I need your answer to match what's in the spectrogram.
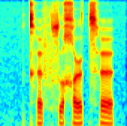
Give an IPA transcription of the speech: kʰœ˨˩˦fsʷə˨˥χə˞˨˥ t͡sʰœ˦˨

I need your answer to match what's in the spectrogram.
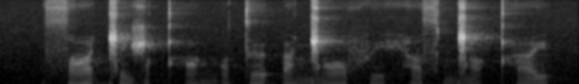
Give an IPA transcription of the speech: sˤaɪ̯ǁeʒə qʰɔŋɔtə ʔaŋ͡ǁɔfe hesˤŋ͡ǁa qʰe

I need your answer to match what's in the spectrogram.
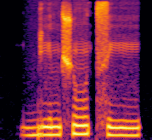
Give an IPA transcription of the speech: ɡ͡bi˨nʃũ˦ t͡si˨

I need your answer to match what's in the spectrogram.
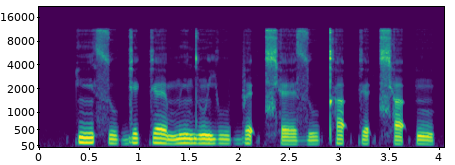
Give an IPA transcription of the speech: kĩ˦sʰu˨ɡe˦˨ kɛ˦˨mĩ˦ dũ˦ju˦bɛ˦ʔt͡ɕʰɛ˨ zu˨kʰä˦ʔ kɛ˦ʔt͡ɕʰä˦ʔpũ˦˨

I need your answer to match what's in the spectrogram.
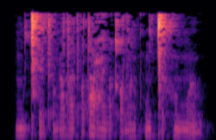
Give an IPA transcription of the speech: ŋʷɛǀʰɛtʼɐ̃ɡʷi dˤɘjtʼutˤu ʕẽwiqʼɐdˤũ ɾʏkʷʼɐ̃ ǀɐhũ ŋʷɐ̃u̯

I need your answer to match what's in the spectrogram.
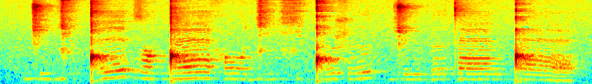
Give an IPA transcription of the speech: ɖ͡ʐid͡ʑʊǃʼɛːʔzɒ ŋ͡ǃæːhɔː d͡ʑi ɕɪɡ͡ǃʊʂəː | ɖ͡ʐɪːʔəːtæːŋǃæː

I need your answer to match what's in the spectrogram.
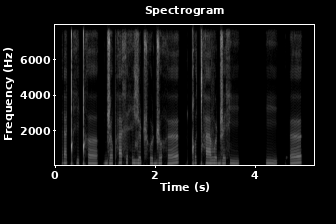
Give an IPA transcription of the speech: ɾaǃʰiǃʰʌ | ɖ͡ʐʌpʰaxehi ʑœʈ͡ʂʰuɖ͡ʐo hœ | ǃoǀʰavo ɖ͡ʐexi | i | ʔœ

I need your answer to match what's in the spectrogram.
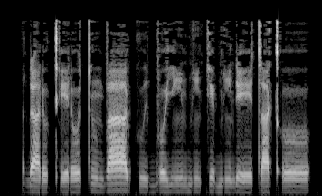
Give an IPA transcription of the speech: ɗa˨ɾʊ˨˦kʼe˨ɾo˦ tũ˦ baː˦kʷi˨ bo˦jĩ˦ bĩ˦kɪ˦ bĩ˨ɗeː˨ta˦ kʼoː˦

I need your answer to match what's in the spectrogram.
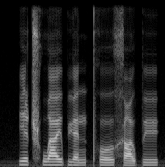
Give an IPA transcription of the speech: i˦ʈ͡ʂʰwa˦ɪ̯pɥɛ˨˦n pʰo˨˦ʊ̯ xɑ˨˦ʊ̯py˦

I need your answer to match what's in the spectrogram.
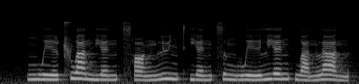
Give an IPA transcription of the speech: n̪we˨˦ɪ̯ʈ͡ʂwa˥˨njɛ˨˦nt͡sʰɑ˨˦ŋ ly˥˨nt̪ʰjɛ˨˦nt͡sɤ˧ŋ lwe˨˦ɪ̯ljɛ˦n pwa˨˦nla˥˨n

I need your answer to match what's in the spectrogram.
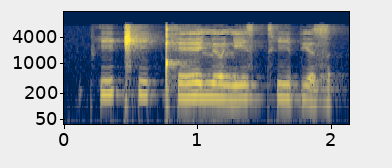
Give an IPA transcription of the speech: pʰiǁʰi ǃʰelʲɔlʲ iztʰipʲɐz

